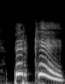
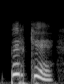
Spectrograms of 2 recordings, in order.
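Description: First: Put-on even higher and louder child's repeat; insistent small child. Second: Put-on much higher, louder little girl's question; small child asking. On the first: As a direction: push the question again, more eager. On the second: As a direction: pipe up like a curious toddler. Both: A narrator's reading. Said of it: "disse Grace".

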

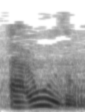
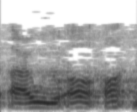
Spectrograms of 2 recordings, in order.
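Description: First: أعوذ starting on a thin, clear a; light hamza. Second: أعوذ starting on a dark, rounded o-like vowel; wrongly heavy hamza. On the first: Teacher models for students, أعوذ with light hamza. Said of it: "أعوذ كذلك". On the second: Teacher shows what to avoid, أعوذ with heavy hamza. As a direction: thicken the first vowel of أعوذ to "oh". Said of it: "ولا تفخم تقول". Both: Shown as a demonstration.

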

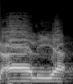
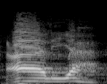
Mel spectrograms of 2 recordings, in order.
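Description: First: عالية ending on an open vowel, no h; faulty عالية without its final h; dropped final haa. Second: عالية ending in a clearly breathed h; recited عالية, final h made plain; clear final haa. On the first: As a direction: let عالية stop at "aliya", losing the haa. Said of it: "لا نقول عالية". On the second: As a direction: finish عالية on an audible haa. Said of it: "لا بد من إيضاح الهاء". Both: Shown as a demonstration.

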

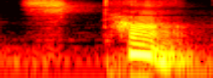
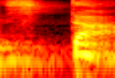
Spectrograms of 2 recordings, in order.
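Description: First: "stop" with a puffed T after the S, s-tʰop; slow "stop" with a breathy burst on the T; aspirated T, mistaken. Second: "stop" with the T softened to D, sdop; unaspirated T. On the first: Teacher warning learners off it, "stop" with aspirated T. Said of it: "不要念成stop". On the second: Teacher modelling the right way, "stop" said as sdop. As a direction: say "stop" with no puff of air on the T. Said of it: "要念stop，stop". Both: Shown as a demonstration.

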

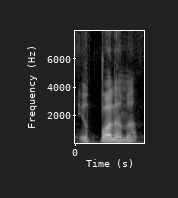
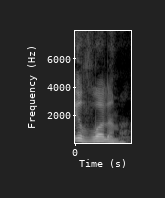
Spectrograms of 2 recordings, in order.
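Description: First: اضطلم as iṭṭalama, doubled ط and no ظ; ظ turned to ط. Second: اضظلم as iẓẓalama, doubled ظ and no ط; ط turned to ظ. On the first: Teacher shows the first merging, اضطلم with doubled ط. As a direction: say اضطلم with one long heavy ط. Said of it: "تبدل من الضاء طاء فتقول". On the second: Teacher shows the other merging, اضظلم with doubled ظ. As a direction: say اضظلم with one long heavy ظ. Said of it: "تبدل من الطاء ضاء فتقول". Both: Shown as a demonstration.

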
